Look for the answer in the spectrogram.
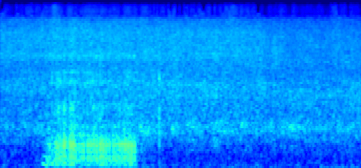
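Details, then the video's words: A single loud, rasping snore about a second long from Boram, an elderly house dog past twenty years of age with heart trouble, sleeping soundly indoors, followed by quiet background hum. "강아지 코고는 소리~! 코골이가 우렁차요~!"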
